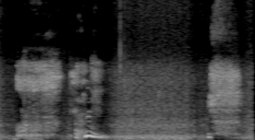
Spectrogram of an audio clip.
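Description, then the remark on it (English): A cat named Stanford gives one short, rising-falling meow, set between soft breathy hissing noises, with no one talking. “Sorry, I'm distracted because one of our cats, Stanford, is...”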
